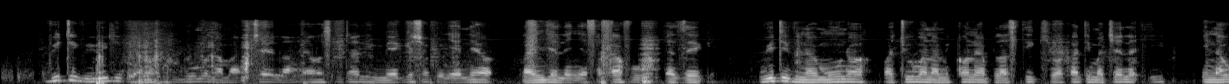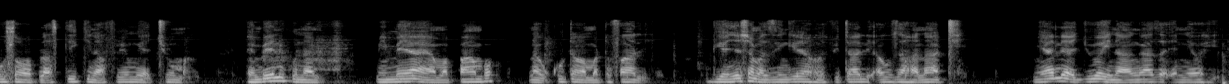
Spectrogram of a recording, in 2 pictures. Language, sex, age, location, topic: Swahili, male, 18-24, Nairobi, health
